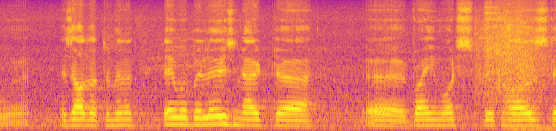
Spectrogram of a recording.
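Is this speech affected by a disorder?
Yes: cerebral palsy.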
